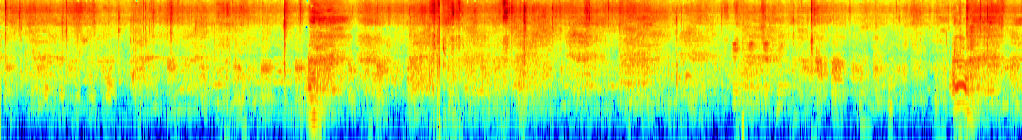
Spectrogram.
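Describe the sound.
A dog pants steadily over a noisy, rustling background, letting out a short high whimper near the end, with indistinct voices mixed in.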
